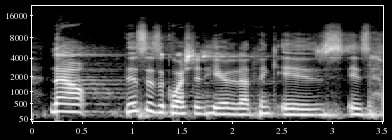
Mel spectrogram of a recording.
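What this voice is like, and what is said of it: Usual voice. Nothing is said of it.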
